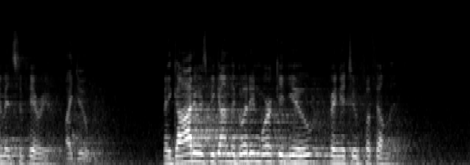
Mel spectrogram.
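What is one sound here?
A group of men chant together, echoing in a large hall.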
